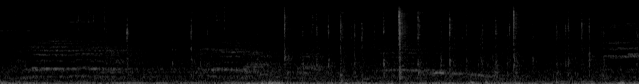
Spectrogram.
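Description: Quiet typing on a computer keyboard: irregular key clicks as a line of code is typed.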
